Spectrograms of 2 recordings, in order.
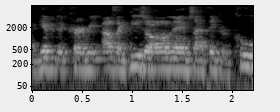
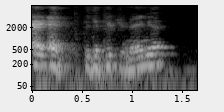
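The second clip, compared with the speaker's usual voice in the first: mock-excited, acted-out excitement; 4 semitones higher than usual. Retelling his dad greeting him at home, imitating his excited dad. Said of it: "he's all excited and shit".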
